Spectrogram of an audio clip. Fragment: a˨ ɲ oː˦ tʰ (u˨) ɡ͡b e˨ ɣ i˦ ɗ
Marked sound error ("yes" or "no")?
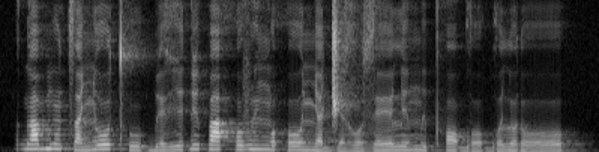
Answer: yes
